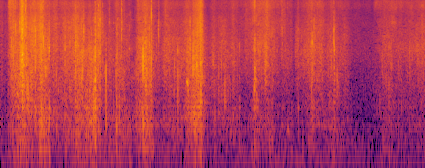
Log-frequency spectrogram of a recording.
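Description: Clear plastic packaging crinkling and rustling as a plush fabric lunch bag is pulled out of it and handled. The crackle is busiest in the first three seconds, then grows fainter and sparser.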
